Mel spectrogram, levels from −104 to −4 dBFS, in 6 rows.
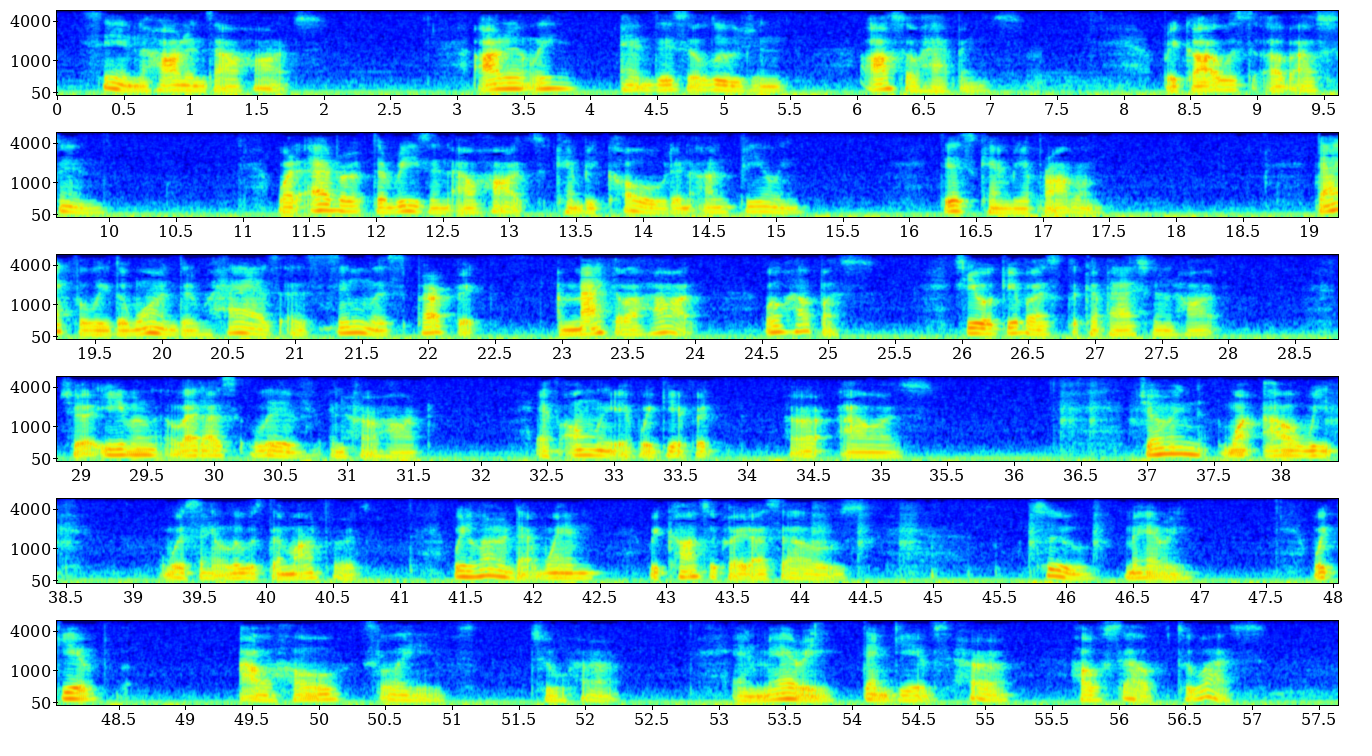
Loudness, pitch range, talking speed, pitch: -37 LUFS, 65-105 Hz, 100 wpm, 90 Hz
